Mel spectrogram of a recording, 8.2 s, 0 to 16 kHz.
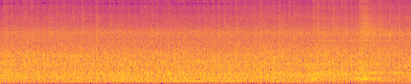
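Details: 2005 Honda CR85R Expert 85cc two-stroke running after the faulty spark plug was replaced with a new NGK BR10EG: a crisp buzz rises and falls cleanly with the throttle and fires evenly; runs normally.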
